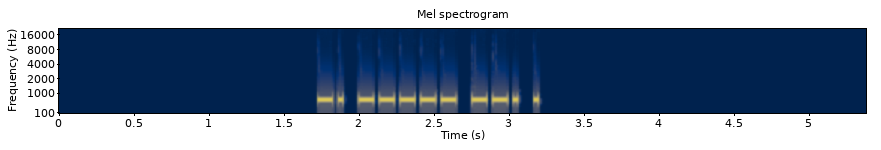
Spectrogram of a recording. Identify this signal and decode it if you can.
Morse code, heard as a keyed tone, about 34 wpm, 700 Hz. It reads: N0GE
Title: USA Call Signs - 4 Characters - 35wpm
